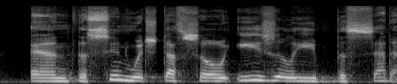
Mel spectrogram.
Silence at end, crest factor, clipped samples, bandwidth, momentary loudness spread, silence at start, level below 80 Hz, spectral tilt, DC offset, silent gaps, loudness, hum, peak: 0 s; 16 dB; under 0.1%; 16.5 kHz; 7 LU; 0.3 s; -64 dBFS; -3.5 dB/octave; under 0.1%; none; -18 LUFS; none; -4 dBFS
